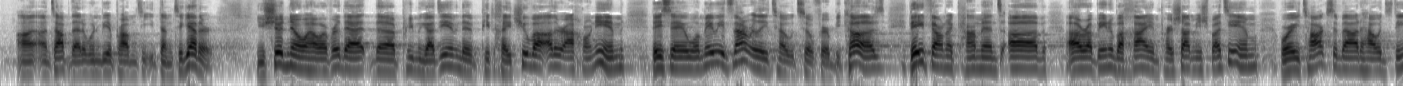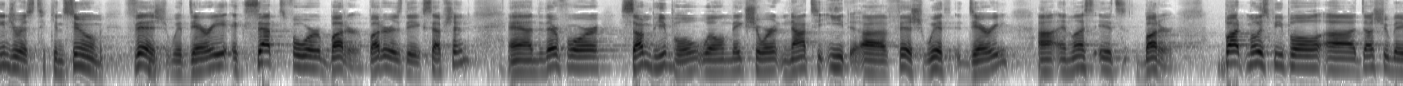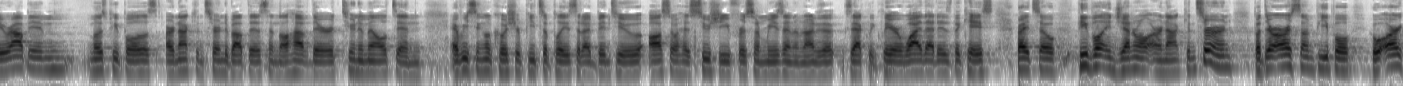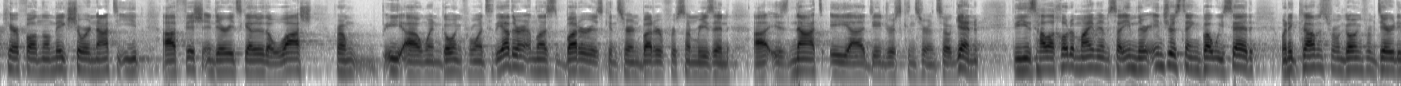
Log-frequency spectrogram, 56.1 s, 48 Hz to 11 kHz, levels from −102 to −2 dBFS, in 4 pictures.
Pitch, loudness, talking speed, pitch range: 140 Hz, -18 LUFS, 215 wpm, 125-155 Hz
